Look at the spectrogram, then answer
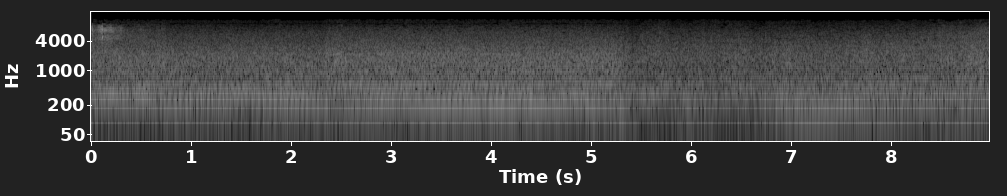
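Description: Race cars in a racing video game accelerate out of pit road, engine notes rising and sliding in pitch as several whining motors rev together, loud and continuous with overlapping tones.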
